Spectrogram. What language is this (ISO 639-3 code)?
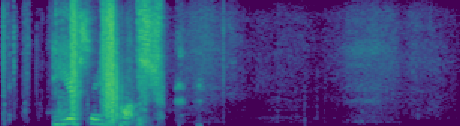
isl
